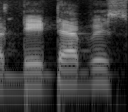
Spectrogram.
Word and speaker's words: database: जैसे नॉर्मल बिहार वगैरह में लोग डाटा बेस बोलते हैं, लेकिन बाहर में जाओगे तो पता है क्या बोलते हैं इसको? डेटाबेस। बोलो तो जरा। डेटाबेस। Yes, this is right pronunciation. डाटाबेस बोलेंगे बिहार वाले।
